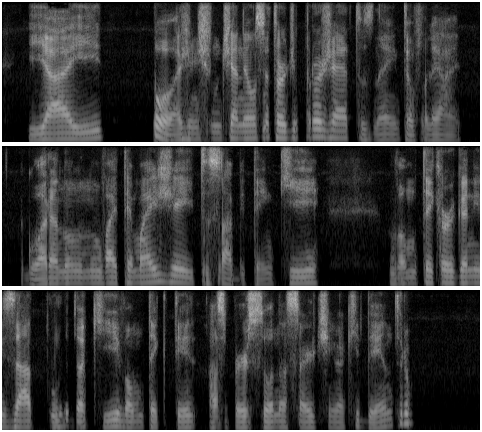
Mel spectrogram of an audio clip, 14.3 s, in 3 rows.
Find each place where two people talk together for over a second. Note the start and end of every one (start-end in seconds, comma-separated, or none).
none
